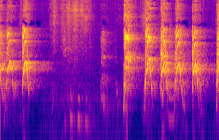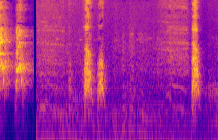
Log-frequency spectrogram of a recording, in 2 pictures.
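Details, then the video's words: Shih Tzu barking: a quick run of short, sharp barks coming in bursts, then after a break more scattered barks over a steady low hum. "SHIH TZU BARKING"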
